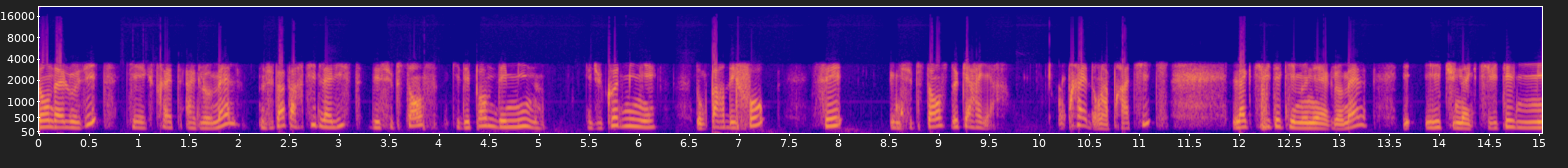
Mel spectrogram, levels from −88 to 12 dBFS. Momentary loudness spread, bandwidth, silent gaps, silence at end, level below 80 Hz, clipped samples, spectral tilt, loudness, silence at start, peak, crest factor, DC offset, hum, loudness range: 11 LU; 13.5 kHz; none; 0 s; -66 dBFS; under 0.1%; -5.5 dB/octave; -17 LUFS; 0 s; 0 dBFS; 16 dB; under 0.1%; none; 3 LU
